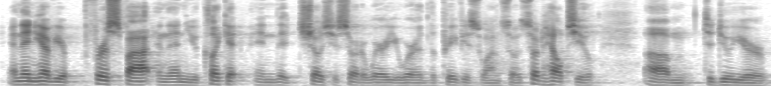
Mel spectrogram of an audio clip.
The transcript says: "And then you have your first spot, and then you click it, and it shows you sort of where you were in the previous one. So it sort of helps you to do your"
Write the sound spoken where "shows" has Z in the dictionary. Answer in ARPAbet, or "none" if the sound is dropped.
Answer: Z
